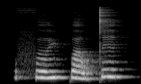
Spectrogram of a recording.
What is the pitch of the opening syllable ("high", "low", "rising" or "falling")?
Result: rising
